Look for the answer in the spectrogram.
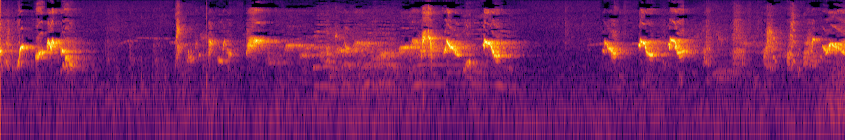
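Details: Red-whiskered bulbul kept as a cage bird delivers lively whistled song phrases, with fluty upslurred and downslurred notes strung together, then a pause and a fresh burst of three or four bright notes.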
